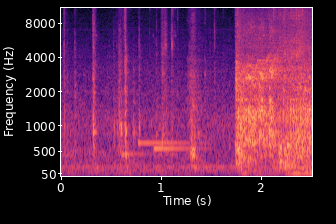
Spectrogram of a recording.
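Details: Ford F250 6.7L diesel that ran with DEF accidentally put in its tank: short cranking bursts, then it catches on starting fluid sprayed into the intake and settles into a loud steady run. Hard starting from the DEF-contaminated fuel system.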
